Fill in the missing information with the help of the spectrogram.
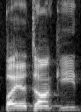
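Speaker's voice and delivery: ordinary delivery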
